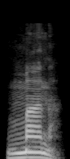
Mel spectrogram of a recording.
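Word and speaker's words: μάννα: Veja que mana quer dizer maná, mas para nós o acento tá na última, não é? Ela é oxítona. Maná. Para eles, o acento tá na penúltima sílaba, então eles não falam maná, mas mana.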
